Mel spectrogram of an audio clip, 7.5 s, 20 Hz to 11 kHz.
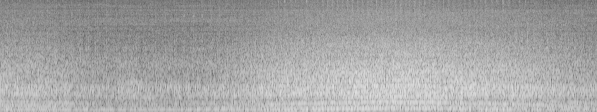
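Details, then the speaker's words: M38A1 Jeep first run to assess it: even, steady beat swelling gently with a small rev and settling, cobwebs burning off; carburetor will need cleaning before longer running. Normal running. "not too bad yeah sounds good running fine cobwebs are burning off"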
